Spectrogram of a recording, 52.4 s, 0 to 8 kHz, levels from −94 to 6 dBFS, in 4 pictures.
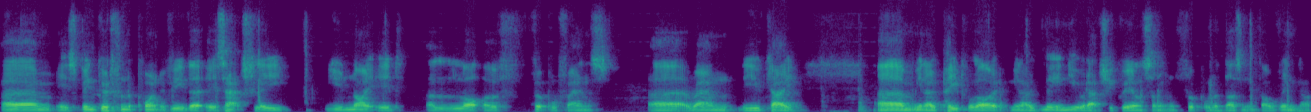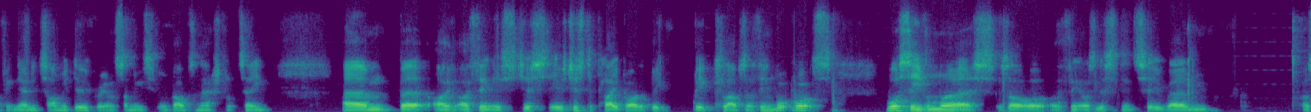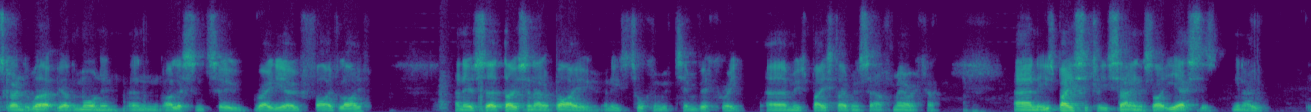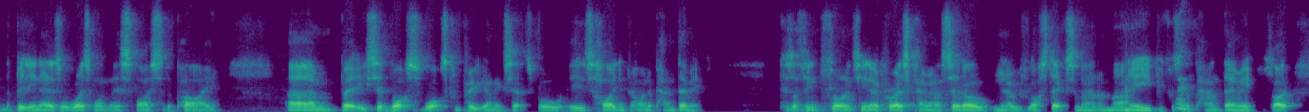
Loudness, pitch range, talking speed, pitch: -27 LUFS, 80-95 Hz, 210 wpm, 85 Hz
